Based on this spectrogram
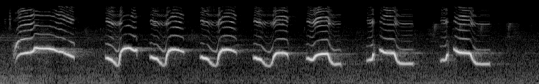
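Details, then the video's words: In wild-style song used to train caged birds, a white-cheeked laughingthrush from Vietnam's Central Highlands gives about nine ringing whistles: an arched opening note, then repeated hooked notes that leap upward, and closing falling slurs. "Luyện khướu bạc má Hót Giọng Rừng kích khướu hót cực sung/khướu Tây Nguyên hót giọng rừng âm dài rõ"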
